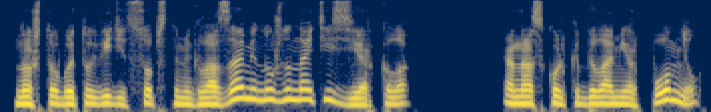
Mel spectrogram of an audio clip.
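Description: A man reads an audiobook aloud in a steady, even storytelling manner. His voice sits fairly high. The sound is dry and close to the mic. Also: no room sound. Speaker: audiobook narrator. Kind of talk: scripted narration.

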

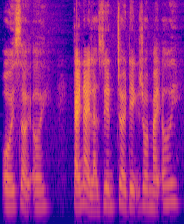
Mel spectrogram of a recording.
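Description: A brash, loyal young friend in an audio storybook, blunt and quick to get worked up, as a woman narrator plays her. She talks at a middle pitch for a woman. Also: no room sound, natural voice. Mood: excited.

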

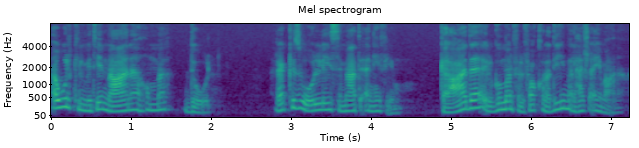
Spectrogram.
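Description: A young man with an Egyptian Arabic accent, teaching English listening and pronunciation in a quick, chatty way. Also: on the high side, expressive, slightly rough. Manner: quick, chatty lesson delivery with spelled-out letters and repeated example words.

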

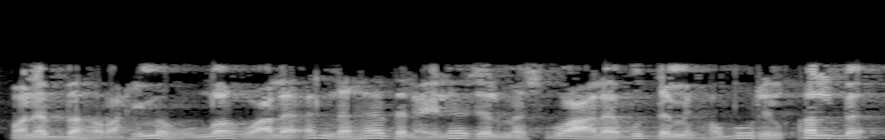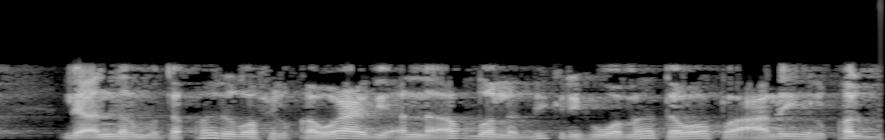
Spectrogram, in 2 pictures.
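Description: A man reading a religious book aloud in a formal, steady, measured recitation. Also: on the low side. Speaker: audiobook reader. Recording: narrow phone-like audio.

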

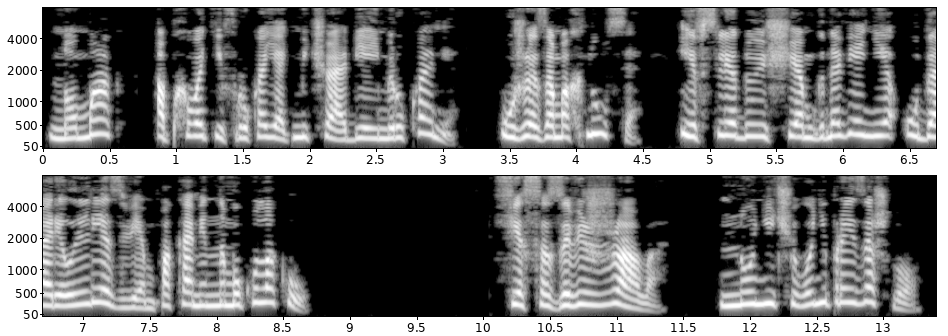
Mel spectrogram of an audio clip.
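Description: Woman reading a fantasy book out loud, fairly high voice, dry close sound. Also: no room sound. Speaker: audiobook narrator. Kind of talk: storybook narration.

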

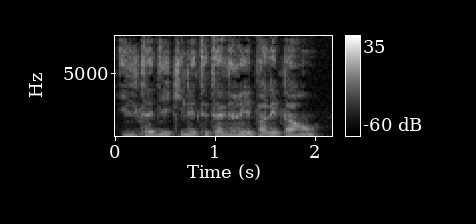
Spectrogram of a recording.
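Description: A man's voice: mid-range voice, fairly quick, mellow, husky. A man reading aloud, voicing a stern, irritable elderly aunt who scolds her nephew. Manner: scolding, indignant.

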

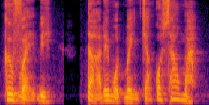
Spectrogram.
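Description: A man's voice: medium pitch, expressive, moderate pace, slightly rough. A man doing an anguished old bedridden man. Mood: reassuring. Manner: pleading, anguished.

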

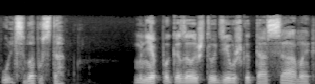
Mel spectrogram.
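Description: A man reading a story aloud in an expressive, storytelling manner. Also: deep voice, normal speed, gravelly, husky, dry recording, studio quality. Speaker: narrator. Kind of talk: audiobook reading.

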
